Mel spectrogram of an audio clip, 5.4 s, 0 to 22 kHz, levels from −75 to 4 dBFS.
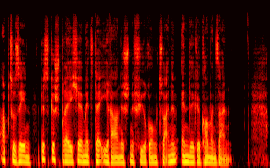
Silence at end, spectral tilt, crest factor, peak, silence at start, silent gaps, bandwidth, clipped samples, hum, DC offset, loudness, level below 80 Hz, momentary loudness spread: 0.05 s; -5 dB/octave; 18 dB; -6 dBFS; 0 s; none; 16.5 kHz; under 0.1%; none; under 0.1%; -23 LUFS; -44 dBFS; 5 LU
